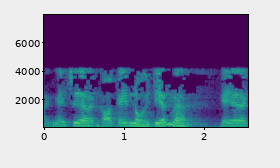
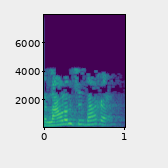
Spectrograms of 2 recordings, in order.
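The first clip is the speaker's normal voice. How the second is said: indignant complaint; 7 semitones higher than usual. Retold or imitated. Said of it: "nói là".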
